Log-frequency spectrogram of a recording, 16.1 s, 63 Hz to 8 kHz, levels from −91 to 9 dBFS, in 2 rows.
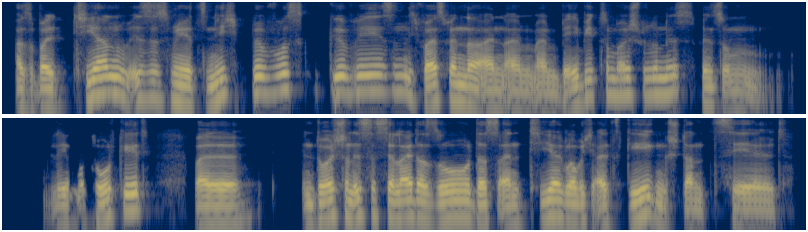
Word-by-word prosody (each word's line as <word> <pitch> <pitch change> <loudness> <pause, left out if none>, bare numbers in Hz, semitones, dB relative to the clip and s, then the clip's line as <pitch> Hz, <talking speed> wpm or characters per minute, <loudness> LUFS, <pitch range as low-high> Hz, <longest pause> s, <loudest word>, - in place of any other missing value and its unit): Also 95 0 -2
bei 95 -1 +2
Tieren 150 +2 +3
ist 130 0 -2
es 130 -1 -7
mir 115 -2 +2
jetzt 105 -1 -1
nicht 135 +6 -3
bewusst 165 +3 -1 0.2
gewesen. 170 +1 -1
Ich 140 -7 -8
weiß, 115 +2 +3
wenn 115 -2 +2
da 105 -3 +4
ein 90 -1 -2
ein 85 -1 -3
ein 80 -1 -3
Baby 135 - -2
zum 150 0 -6
Beispiel 150 0 -3
drin 155 0 0
ist 165 +1 -5
wenn's 100 -1 -3
um 85 -6 -7 0.8
Leben 95 0 -5
und - - -7
Tod 115 +5 +1
geht 155 +1 +1 0.4
weil 90 +1 +4 0.6
in 100 0 -5
Deutschland 115 +1 +2
ist 120 +1 -2
es 120 -1 -5
ja - - +4
leider 115 0 +5
so, 110 +3 +3
dass 100 -1 +1
ein 90 0 -1
Tier, 120 +2 +2
glaube 100 -2 +2
ich, 100 - -8
als 90 - -1
Gegenstand 100 - -1
zählt. 80 -2 -3
110 Hz, 165 wpm, -24 LUFS, 95-145 Hz, 0.8 s, leider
